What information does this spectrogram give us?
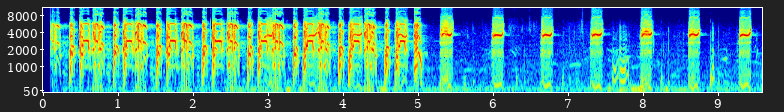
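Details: Grey francolin, known locally as teetar, calling: a rapid burst of loud, harsh, squeaky notes for about five seconds, then clear, high whistled notes repeated roughly every 0.7 seconds with short silences between them.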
